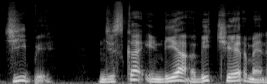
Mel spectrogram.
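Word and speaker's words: GPAI: Global partnership for एआई, pronounced as जीपे, जिसका India अभी chairman है, या फिर इसी साल हिरोशिमा G7 समिट में एस्टैब्लिश किया गया हिरोशिमा एआई प्रोसेस।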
